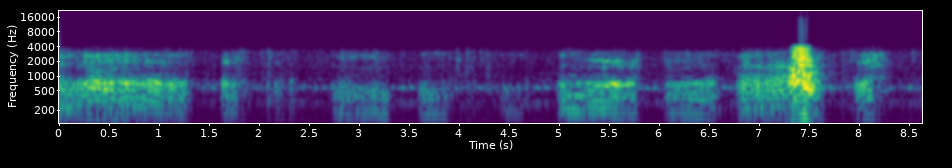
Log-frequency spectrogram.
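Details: Labrador Retriever kept as a pet, growling and barking at a foot massager, cellphone recording: repeated throaty growl-whines in bursts, then one loud sharp bark near the end, over a steady appliance hum.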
